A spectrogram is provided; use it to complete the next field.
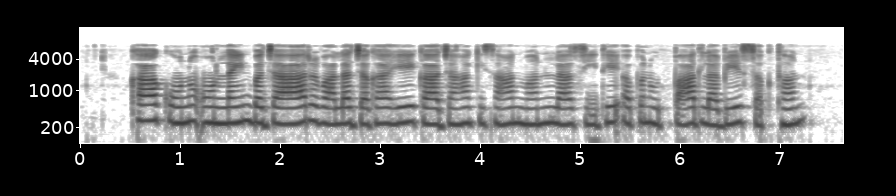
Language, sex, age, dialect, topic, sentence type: Chhattisgarhi, female, 18-24, Northern/Bhandar, agriculture, statement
